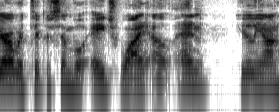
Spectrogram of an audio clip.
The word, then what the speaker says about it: Hyliion: with ticker symbol h-y-l-n helion holdings corp or if you wanna pronounce it as hylion holdings corp also known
